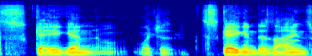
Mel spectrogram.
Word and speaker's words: Skagen: very interesting company called Skagen which is skan designs which is actually pronounced skan in Danish I got it oh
